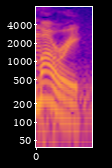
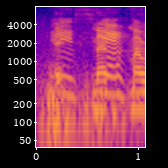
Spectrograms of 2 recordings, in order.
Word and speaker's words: Moray: And apparently it's pronounced yeah. Murray. Murray. I used to call the Moray Council, but it's Murray.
